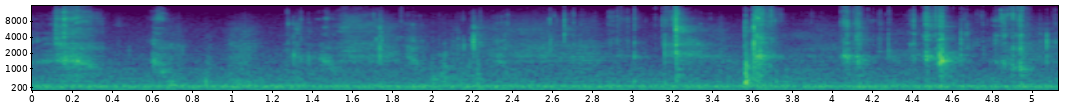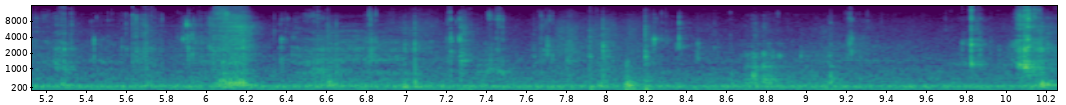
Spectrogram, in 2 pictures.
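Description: Close-up crunching and chewing of spicy Takis Habanero rolled tortilla chips, with irregular sharp crunches all through. A steady low hum runs underneath.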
